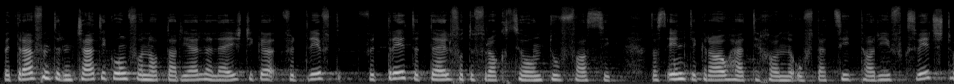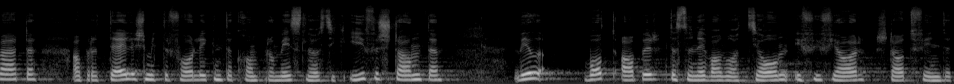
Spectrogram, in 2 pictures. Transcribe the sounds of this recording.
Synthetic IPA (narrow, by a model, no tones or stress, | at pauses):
b̥ɛtɾɛfəntəɛntt͡ʃædiɡʊŋfɔnɔtɑɾiɛlːəlɛɪʃtiɡə | fətɾɪtətɛɪlfɔd̥əɾfɾɑkt͡sjoːnt̪uːfːɑsiɡ | d̥ɑsɪntɛɡɾɑːlɦɛtɛχœnːəʔufd̥ɛt͡sitʰːɑɾiːfksʋɪt͡ʃtvæːɾd̥əʔɑbəɾətɛɪlɪʃmɪt̚d̥əɾfoːɾlɪɡ̥əndəkʰɔmpɾɔmɪsløːsiɡiːfəɾʃtɑndə | ʋɪl | ʋɔtʰɑb̥əɾd̥ɑsənɛvɑluɑt͡sjoːnɪfyfjɑːɾʃtɑtfɪndət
